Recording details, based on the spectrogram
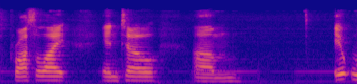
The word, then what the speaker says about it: proselyte: When, quote, Squishy made his first appearance, when in that splash with Sinestro, I remember the guys saying, Prosolite, it is proselyte.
